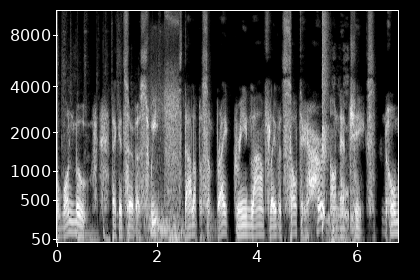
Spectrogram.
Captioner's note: static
